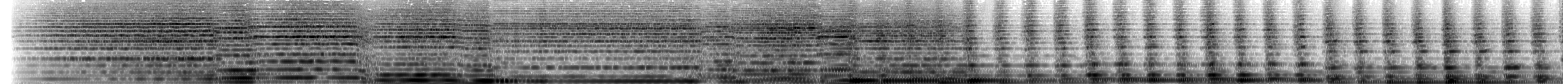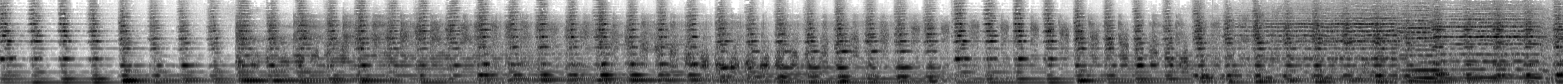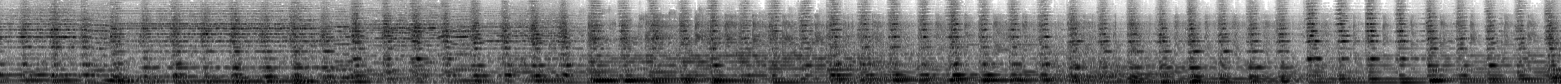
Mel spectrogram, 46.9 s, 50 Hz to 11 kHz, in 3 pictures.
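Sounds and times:
string instruments playing: 0.2s - 46.8s.

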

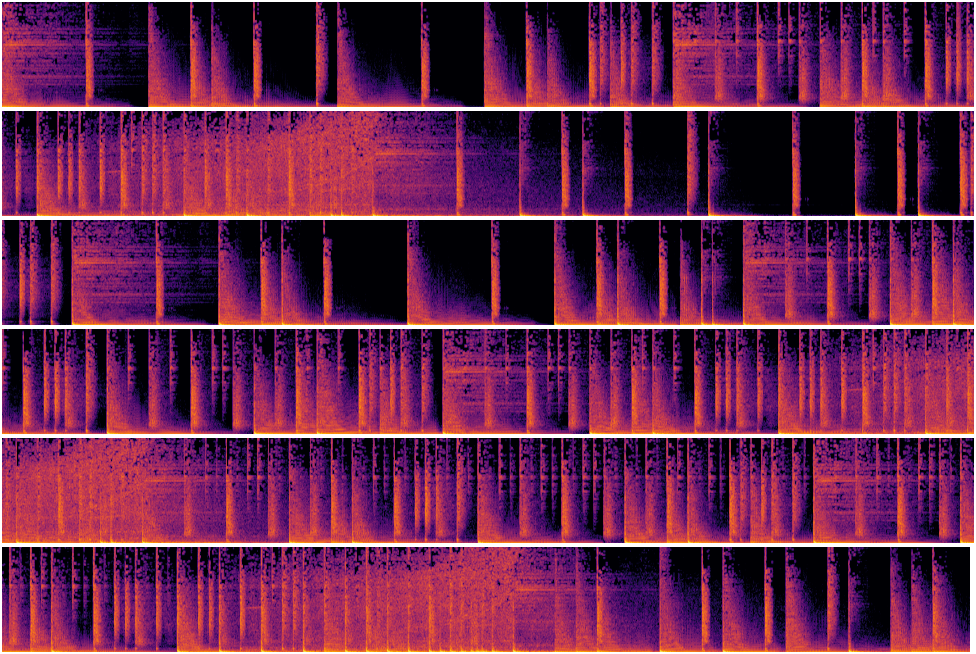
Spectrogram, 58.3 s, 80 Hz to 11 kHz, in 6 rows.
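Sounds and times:
drums: 0.0s - 2.6s, 5.3s - 22.8s, 23.5s - 23.8s, 24.4s - 58.2s
bass: 0.0s - 58.2s
sound effects: 10.1s - 16.6s, 36.1s - 45.6s, 50.4s - 56.8s.

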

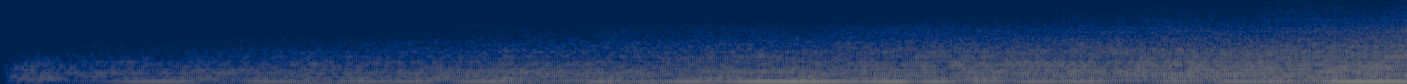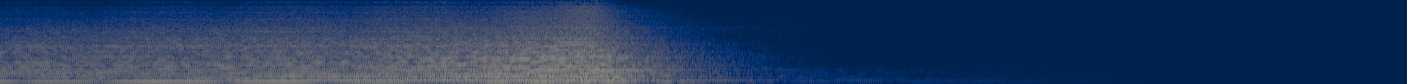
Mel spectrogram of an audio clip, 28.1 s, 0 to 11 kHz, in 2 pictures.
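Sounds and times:
low brass crescendo swell: 0.1s - 22.1s.

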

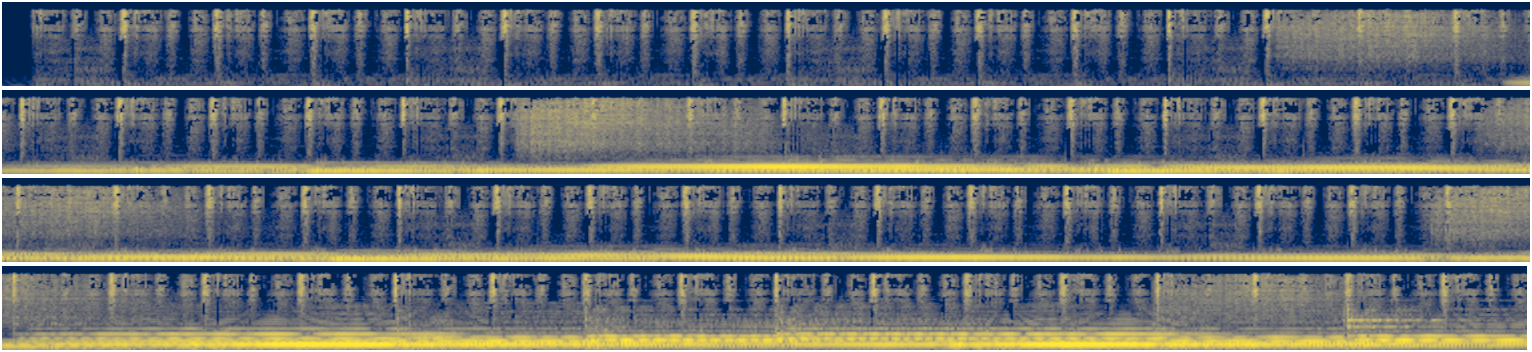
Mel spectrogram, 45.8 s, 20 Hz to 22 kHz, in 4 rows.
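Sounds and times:
percussion: 0.0s - 45.8s
synth pads: 11.4s - 31.0s, 31.6s - 45.8s.

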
